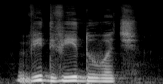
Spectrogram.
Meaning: visitor
- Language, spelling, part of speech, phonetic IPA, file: Ukrainian, відвідувач, noun, [ʋʲidʲˈʋʲidʊʋɐt͡ʃ], Uk-відвідувач.ogg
